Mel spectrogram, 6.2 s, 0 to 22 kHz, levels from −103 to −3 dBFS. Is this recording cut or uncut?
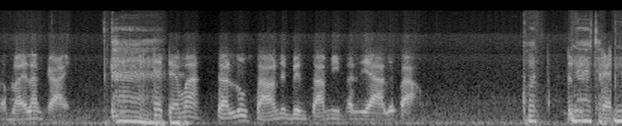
cut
